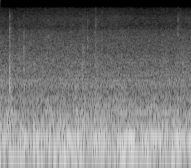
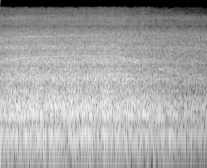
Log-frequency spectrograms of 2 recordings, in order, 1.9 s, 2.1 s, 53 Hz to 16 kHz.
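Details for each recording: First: 1996 Kirby G4 vacuum, transmission in neutral, after refurbishment with new front and rear motor bearings: even, low motor hum, totally quiet, no more snoring or clacking; normal running. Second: 1996 Kirby G4 vacuum before refurbishment, transmission in neutral; motor whine fades for about three and a half seconds after switch-off, excessive wind-down time; worn front and rear motor bearings.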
